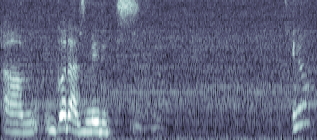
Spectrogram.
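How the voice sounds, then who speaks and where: A woman in her late thirties, a singer and accountant, chatting as an interview guest in a lively, enthusiastic way. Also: mid-range voice, slow, faint music behind, rough recording. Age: 30s. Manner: lively, laughs often, enthusiastic. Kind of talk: casual interview chat.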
